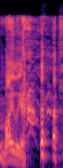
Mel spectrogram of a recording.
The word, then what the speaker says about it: Mylea: Not your Mylea, Mylea. Not your Leah, Mylea. By the way, it is pronounced Mylea, just so you know.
